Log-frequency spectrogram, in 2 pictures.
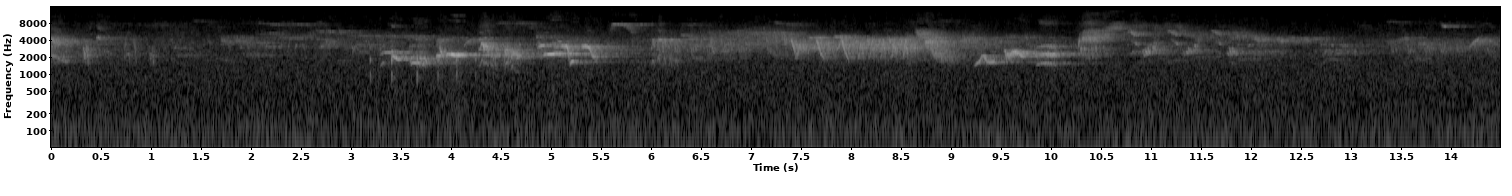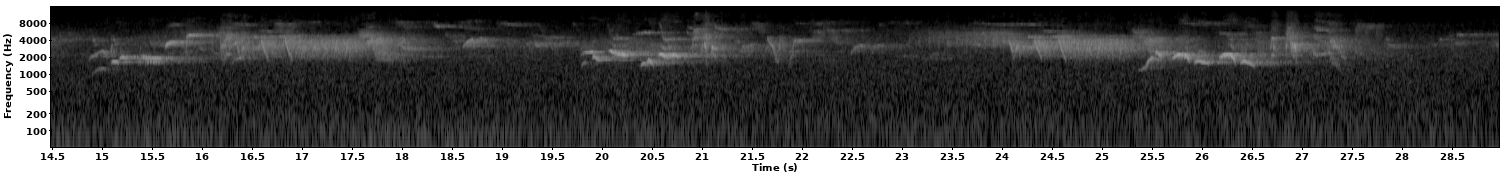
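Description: Songbirds chirping and twittering in short clusters every few seconds, over a hiss that swells and fades.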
